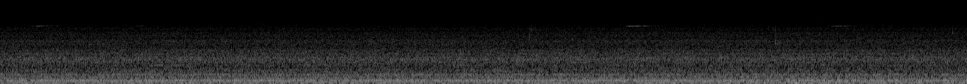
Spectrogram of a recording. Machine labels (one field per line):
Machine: pump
